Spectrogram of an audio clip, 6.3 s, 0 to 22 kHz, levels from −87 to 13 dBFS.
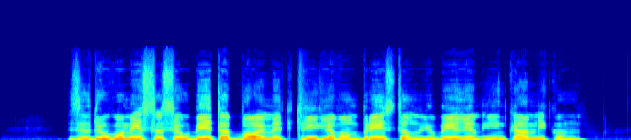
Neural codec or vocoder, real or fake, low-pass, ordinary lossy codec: codec, 32 kHz, 1.9 kbps, SNAC; fake; 14.4 kHz; none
